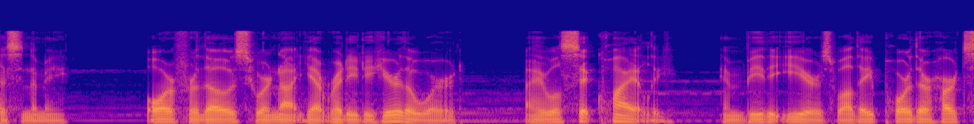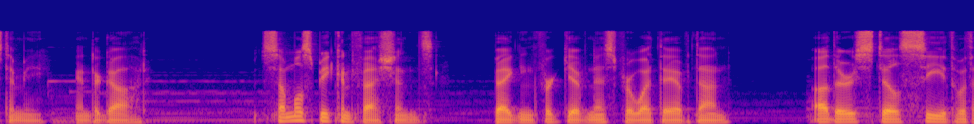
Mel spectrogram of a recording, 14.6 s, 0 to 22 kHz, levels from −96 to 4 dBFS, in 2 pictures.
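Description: Nothing in the recording stood out as a technical problem on listening.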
